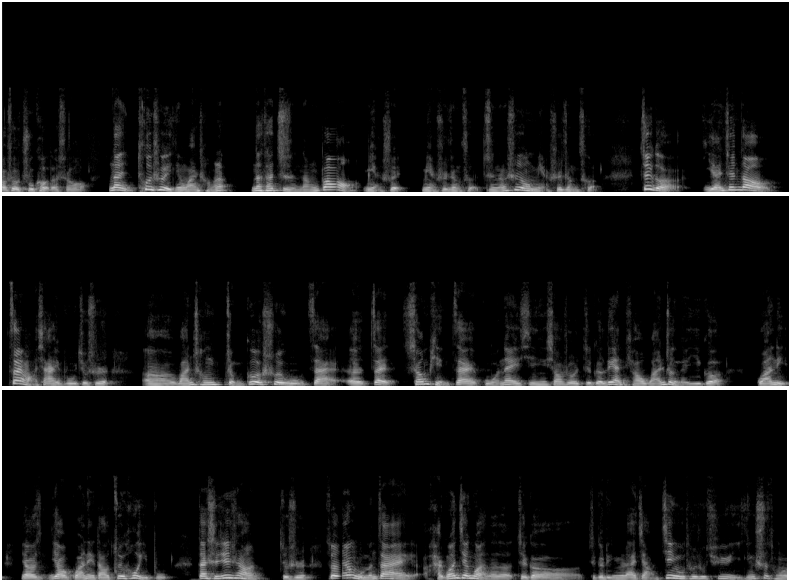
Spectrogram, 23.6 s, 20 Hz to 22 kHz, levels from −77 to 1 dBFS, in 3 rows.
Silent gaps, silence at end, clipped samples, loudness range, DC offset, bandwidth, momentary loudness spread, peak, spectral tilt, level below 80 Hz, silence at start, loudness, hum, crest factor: none; 0 s; under 0.1%; 3 LU; under 0.1%; 12.5 kHz; 9 LU; -8 dBFS; -6 dB/octave; -70 dBFS; 0 s; -25 LUFS; none; 18 dB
